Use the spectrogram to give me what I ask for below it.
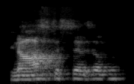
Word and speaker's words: Gnosticism: The G is silent. Gnosticism.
